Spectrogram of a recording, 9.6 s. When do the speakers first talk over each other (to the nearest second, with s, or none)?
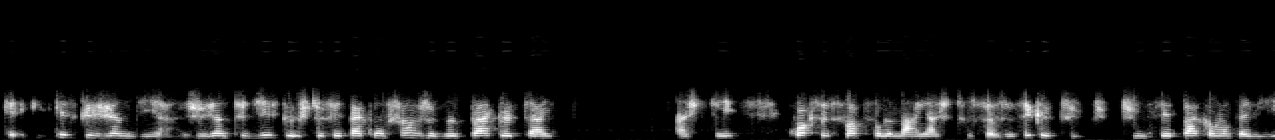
none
